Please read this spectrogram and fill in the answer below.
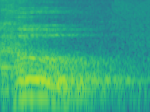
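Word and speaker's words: coup: the Prime Minister and cou remember cou c c leader it forget the p in the pronunciation is strictly C like think pigeon C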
